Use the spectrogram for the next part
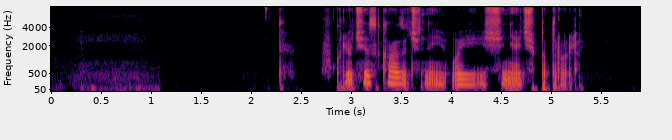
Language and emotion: Russian, neutral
